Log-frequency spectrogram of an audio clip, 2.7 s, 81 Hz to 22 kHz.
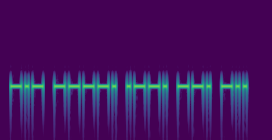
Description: Morse code, heard as a keyed tone, about 37 wpm, 700 Hz. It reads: K9PGD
